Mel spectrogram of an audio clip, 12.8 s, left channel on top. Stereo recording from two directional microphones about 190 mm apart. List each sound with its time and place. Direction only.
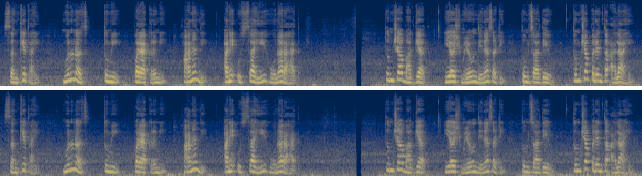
0.1 s a woman's voice: 25° left (ahead or behind)
7.7 s a woman's voice: 25° left (ahead or behind)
